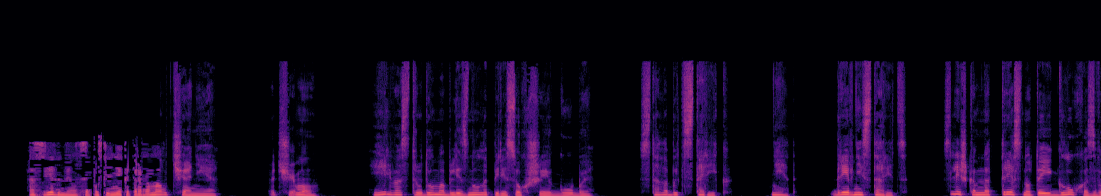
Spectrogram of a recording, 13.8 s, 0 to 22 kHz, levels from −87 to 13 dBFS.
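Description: For the first 2.0 s you're hearing an adaptive stream starting at a low bitrate: nothing reaches above about 6.8 kHz and the codec smearing is stronger, which points to roughly 12 kbit/s AAC. Then it jumps cleanly to something near 96 kbit/s, with no gap.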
